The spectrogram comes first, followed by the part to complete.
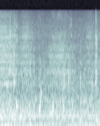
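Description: Faint chewing of a soft black garlic clove: scattered small wet mouth clicks over a faint steady hum.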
